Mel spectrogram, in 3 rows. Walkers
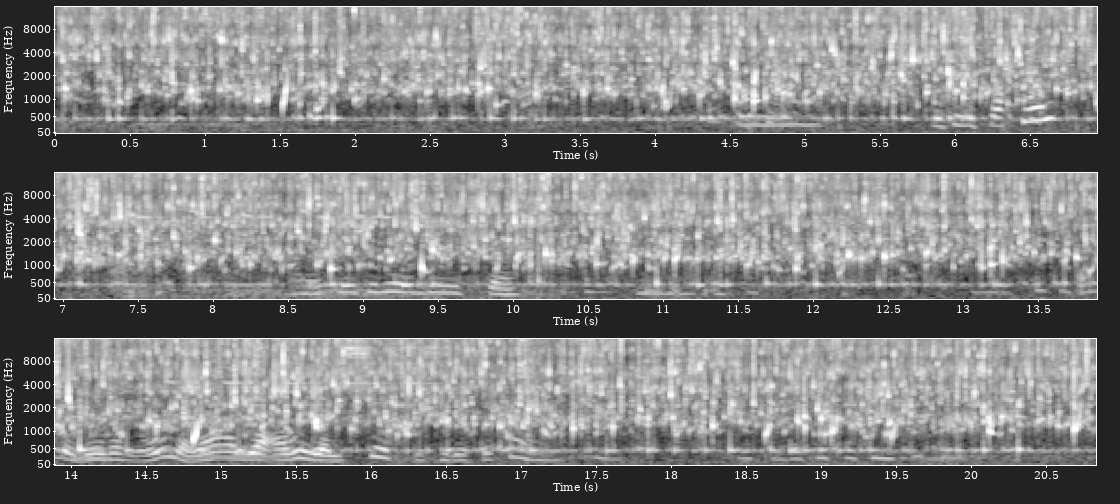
0:05.9 0:12.3, 0:13.1 0:20.2

